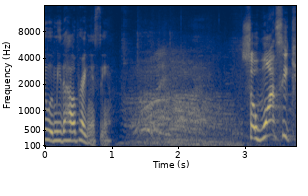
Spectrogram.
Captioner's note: audience exclaims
